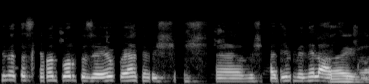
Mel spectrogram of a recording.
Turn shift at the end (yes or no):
yes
